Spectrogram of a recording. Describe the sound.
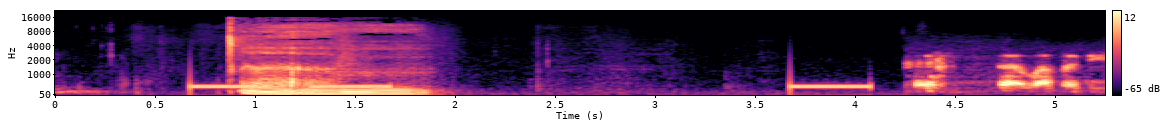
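A steady electronic telephone ring tone sounds twice, a long burst followed by a shorter one after a pause, with a rush of noise over the first ring and brief talking at the end.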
